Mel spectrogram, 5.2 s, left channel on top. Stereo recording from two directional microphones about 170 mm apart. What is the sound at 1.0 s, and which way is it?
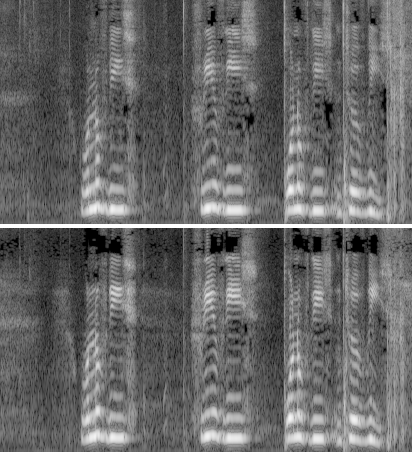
Speech, 15° right (ahead or behind).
